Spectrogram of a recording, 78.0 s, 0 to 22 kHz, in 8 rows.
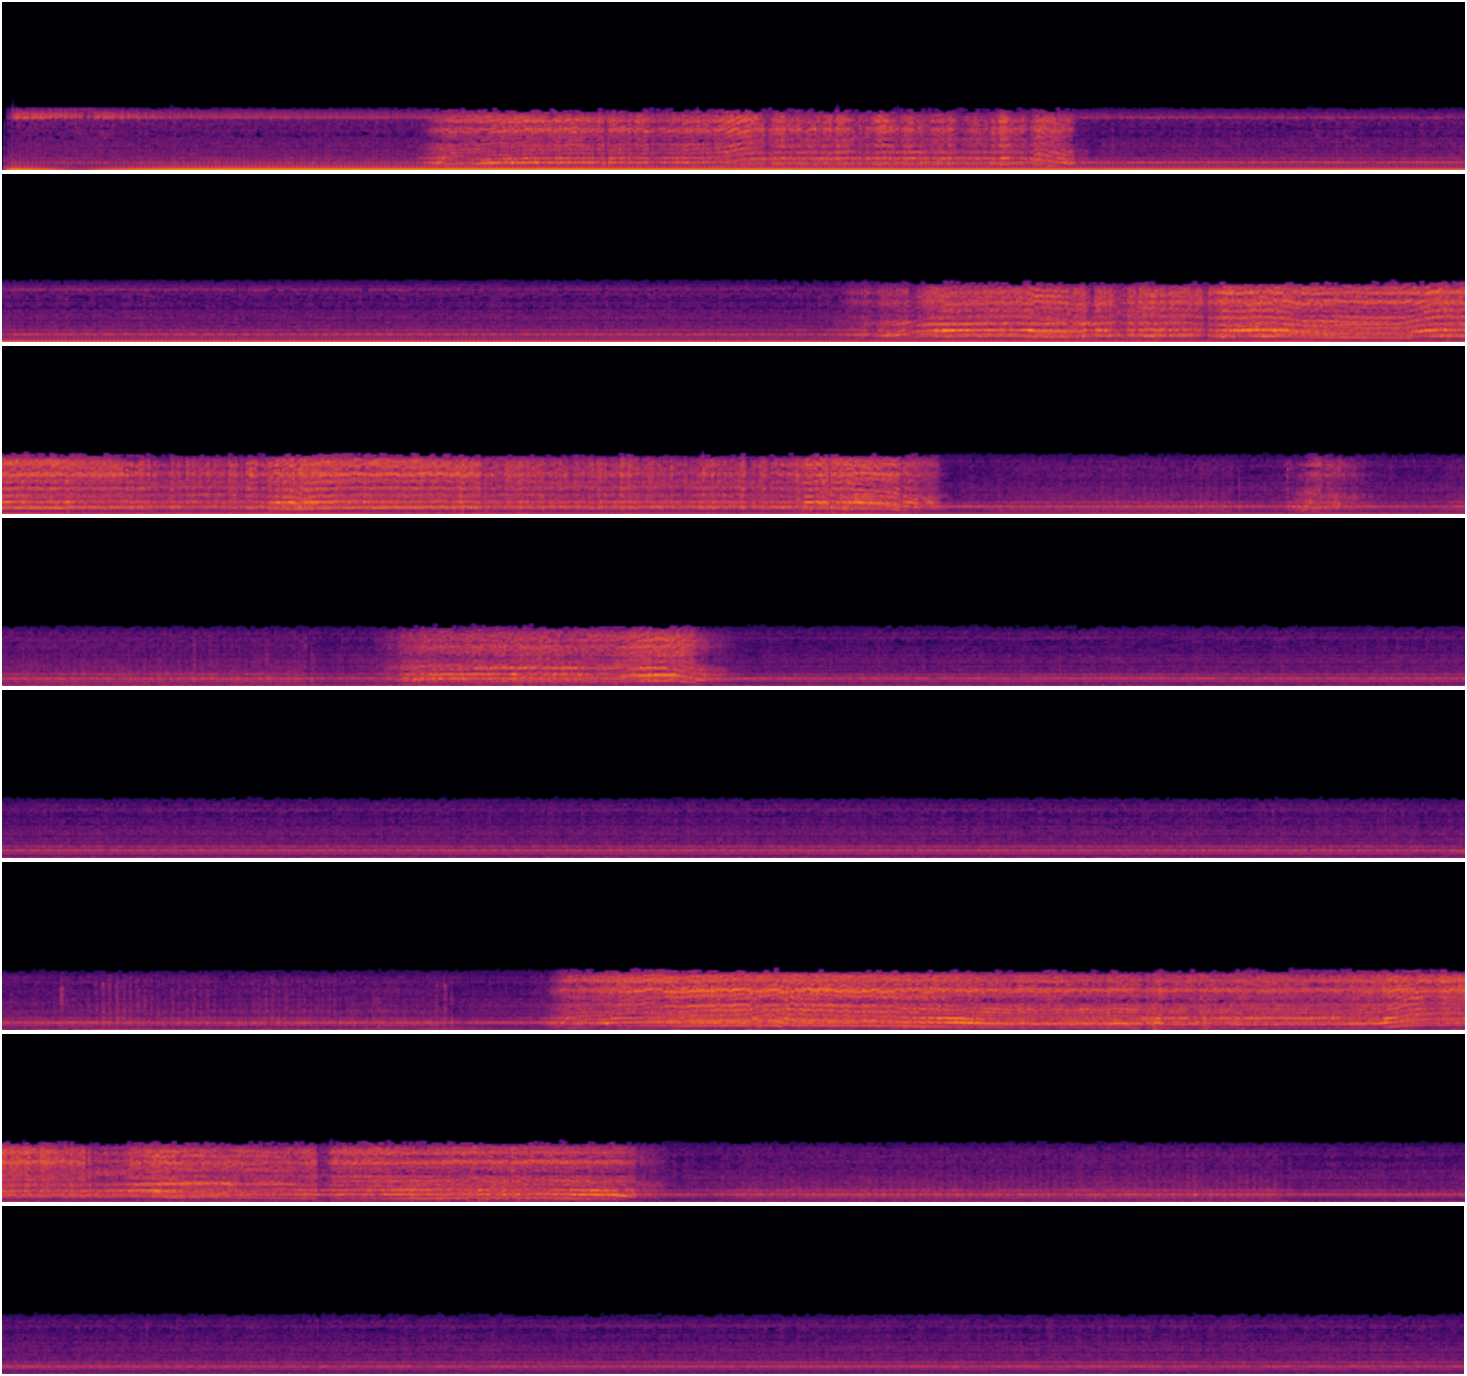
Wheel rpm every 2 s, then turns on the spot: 0, 90, 190, 60, 0, 0, 0, 60, 210, 200, 230, 230, 140, 30, 20, 50, 150, 0, 0, 0, 0, 0, 0, 0, 30, 30, 130, 120, 120, 200, 140, 40, 30, 10, 0, 0, 0, 0, 0.
6-8 28-30 48-52 62-68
